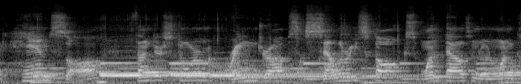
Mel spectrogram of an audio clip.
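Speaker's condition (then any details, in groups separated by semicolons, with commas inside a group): No condition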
